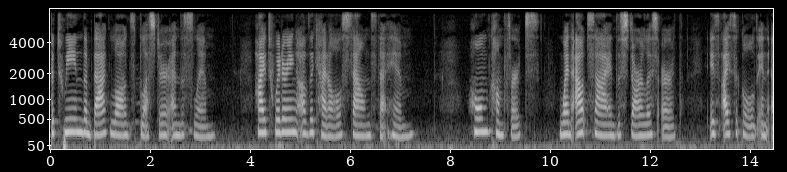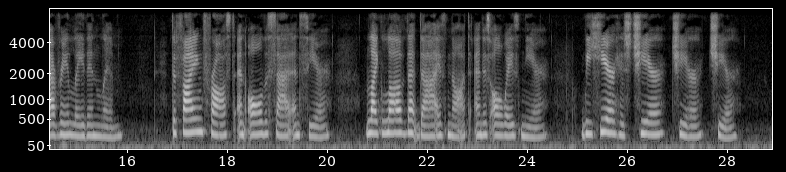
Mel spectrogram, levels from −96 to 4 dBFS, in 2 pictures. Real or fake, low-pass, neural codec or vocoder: fake; 7.2 kHz; vocoder, 22.05 kHz, 80 mel bands, Vocos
